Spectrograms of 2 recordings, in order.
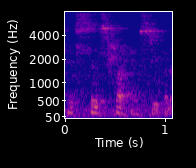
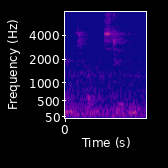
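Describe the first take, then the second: First: Said in the usual way. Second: Whispered under the breath, no voice; a quiet whispered jab at the movie. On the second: Retold or imitated. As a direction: breathe it out as a hushed aside. Repeats the line whispered.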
